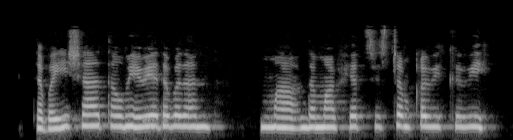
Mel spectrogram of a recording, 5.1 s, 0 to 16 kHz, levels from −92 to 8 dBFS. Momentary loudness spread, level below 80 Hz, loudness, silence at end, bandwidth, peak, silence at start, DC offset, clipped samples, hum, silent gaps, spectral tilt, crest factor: 8 LU; -74 dBFS; -22 LUFS; 0.3 s; 8.2 kHz; -8 dBFS; 0.35 s; under 0.1%; under 0.1%; none; none; -6 dB/octave; 14 dB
